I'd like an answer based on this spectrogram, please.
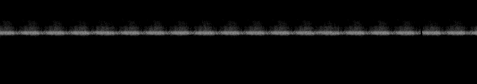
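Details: Crickets on a peaceful summer night in a meadow under a full moon, their piercing high chirping steady and pulsed at about four beats a second, uninterrupted and without other noises.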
